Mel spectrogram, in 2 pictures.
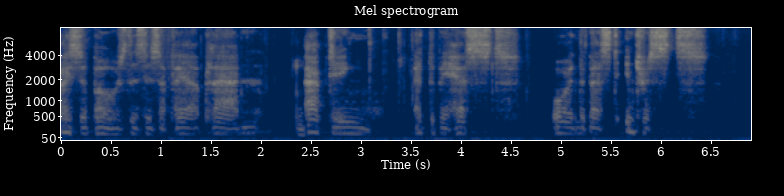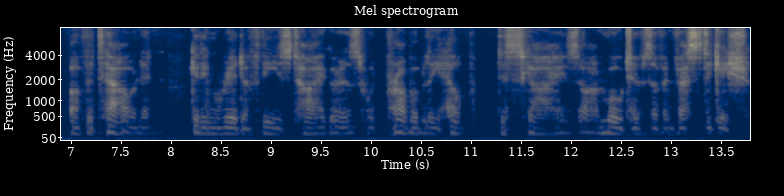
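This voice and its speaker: Moderate pacing in an assumed character voice. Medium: actual play. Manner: dry, wry.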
